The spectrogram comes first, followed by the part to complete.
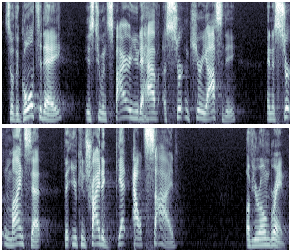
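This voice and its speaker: A man giving a lively, teasing lecture to students in a large hall, speaking into a handheld microphone. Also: on the high side, a little slow. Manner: lively, teasing, talks straight to the audience. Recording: long hall reverb.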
